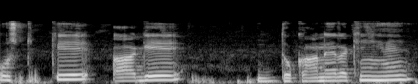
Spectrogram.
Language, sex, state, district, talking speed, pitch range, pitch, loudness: Hindi, male, Uttar Pradesh, Lalitpur, 70 wpm, 150-200 Hz, 180 Hz, -13 LUFS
